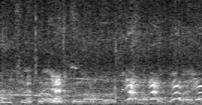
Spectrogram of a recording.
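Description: Many people talking at once at a busy animal market, with a dog yipping several times in quick succession in the second half.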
